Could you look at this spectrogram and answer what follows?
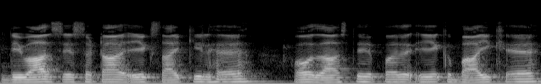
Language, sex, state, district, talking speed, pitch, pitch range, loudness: Hindi, male, Bihar, Jamui, 135 wpm, 115 Hz, 110-120 Hz, -21 LUFS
